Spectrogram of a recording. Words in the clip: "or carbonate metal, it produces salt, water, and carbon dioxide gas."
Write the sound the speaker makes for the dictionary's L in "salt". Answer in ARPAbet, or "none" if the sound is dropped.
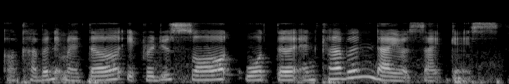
none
